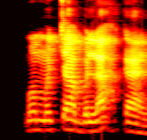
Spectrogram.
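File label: "memecahbelahkan", Malay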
